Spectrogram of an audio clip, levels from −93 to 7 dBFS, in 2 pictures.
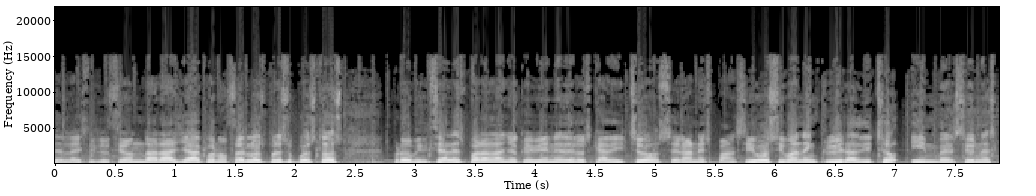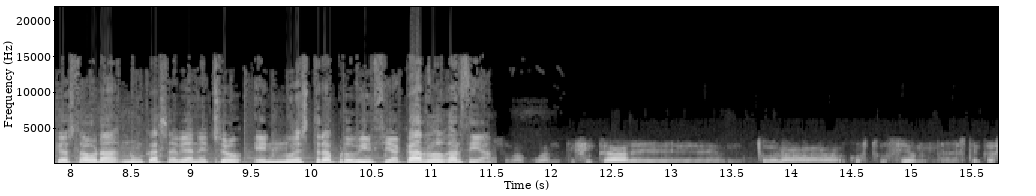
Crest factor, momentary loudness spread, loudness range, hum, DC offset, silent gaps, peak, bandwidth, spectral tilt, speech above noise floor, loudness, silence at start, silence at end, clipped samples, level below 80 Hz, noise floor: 12 dB; 18 LU; 13 LU; none; under 0.1%; none; 0 dBFS; 16 kHz; -6.5 dB/octave; 28 dB; -11 LUFS; 0 s; 0 s; 0.4%; -36 dBFS; -39 dBFS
